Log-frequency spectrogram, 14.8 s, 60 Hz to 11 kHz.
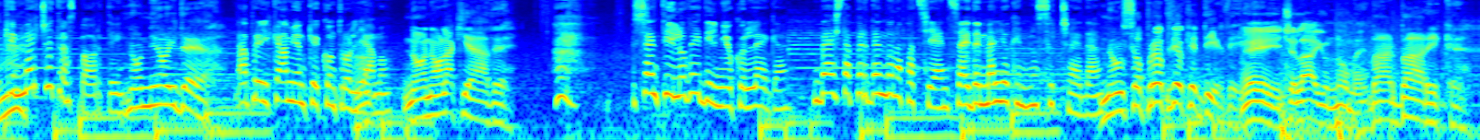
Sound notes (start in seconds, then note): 5.5 sighs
